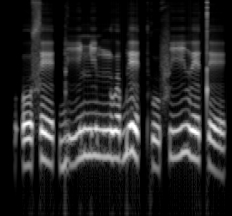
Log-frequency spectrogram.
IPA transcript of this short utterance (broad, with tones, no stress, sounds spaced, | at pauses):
ʔ o˩ s eː˧˩ t̚ b iː˩˧ ɲ i˧ m n u˧ ə̯ b eː˥˨ t̚ k u˩ f iː˧˥ ʋ e˧ t̪ e˧˩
